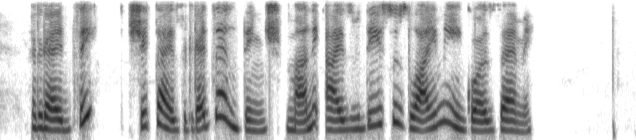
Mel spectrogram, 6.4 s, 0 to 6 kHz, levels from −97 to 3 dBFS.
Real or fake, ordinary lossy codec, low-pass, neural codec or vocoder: real; Opus, 32 kbps; 5.4 kHz; none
